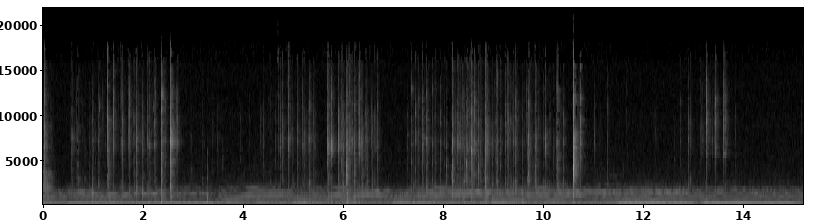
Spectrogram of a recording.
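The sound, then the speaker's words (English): Steady, irregular clicking of fingers typing on a computer keyboard, fairly clear, with short bursts and pauses, over a soft sustained musical drone in the background. “It's very much a setting focused series of stories, and we probably should have a tornado at some point, and I've just never thought of that until I was typing just now, so there we go.”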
